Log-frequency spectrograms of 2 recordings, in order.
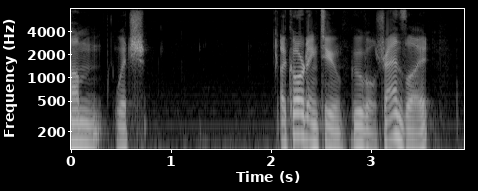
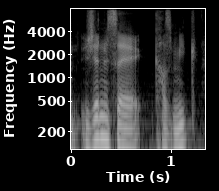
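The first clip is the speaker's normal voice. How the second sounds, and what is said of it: Terrible put-on French accent. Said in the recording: “you're about to hear my terrible French accent”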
